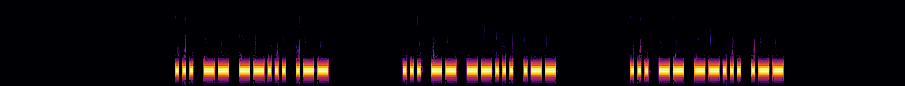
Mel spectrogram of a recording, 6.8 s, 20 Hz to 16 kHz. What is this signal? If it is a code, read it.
Morse code, heard as a keyed tone, about 46 wpm, 700 Hz. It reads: SM7W SM7W SM7W
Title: DXCC-100 Call Signs - 4 Characters - Repeated 3x - 45wpm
